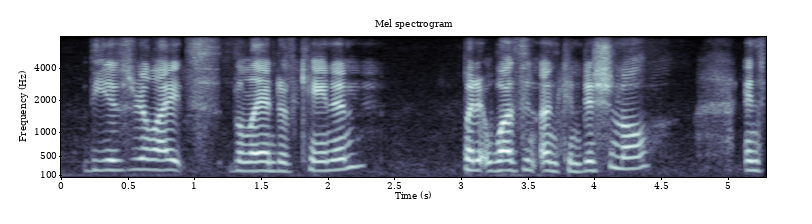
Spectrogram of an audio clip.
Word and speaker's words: Canaan: Israelites inheritance of Cana is that how you pronounce it Cana the the land area okay yeah Canaan there we go there's an end in there I don't know it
